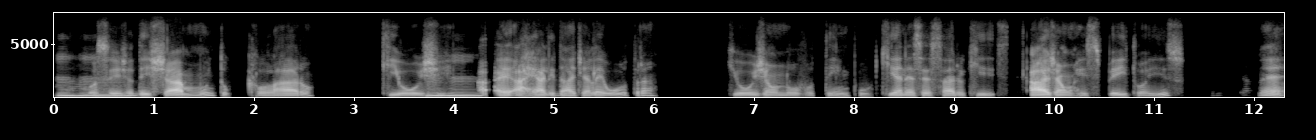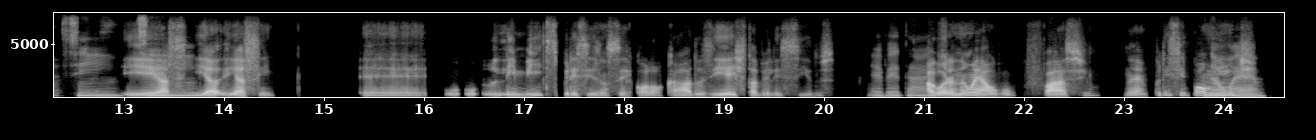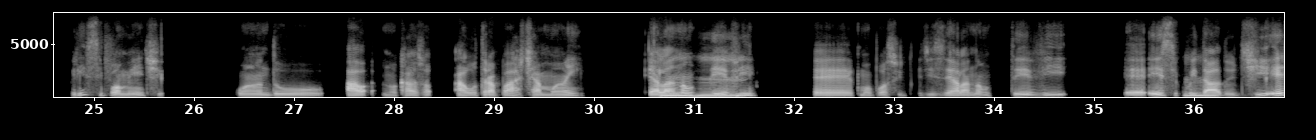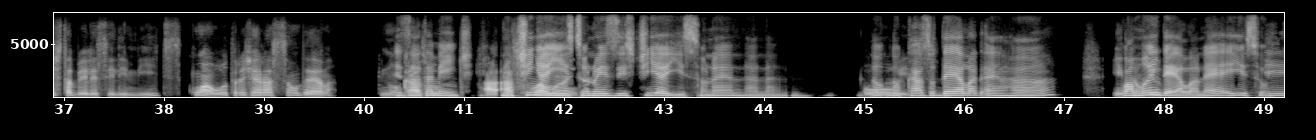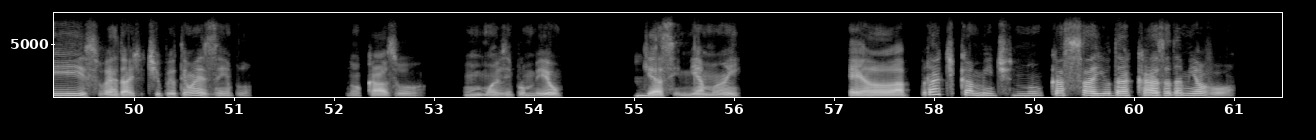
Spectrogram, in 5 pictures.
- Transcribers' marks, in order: none
- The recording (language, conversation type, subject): Portuguese, podcast, Como estabelecer limites sem afastar a família?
